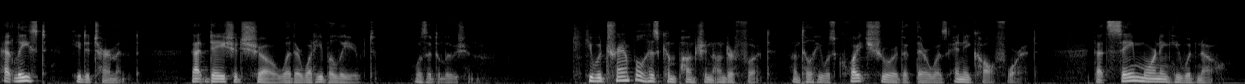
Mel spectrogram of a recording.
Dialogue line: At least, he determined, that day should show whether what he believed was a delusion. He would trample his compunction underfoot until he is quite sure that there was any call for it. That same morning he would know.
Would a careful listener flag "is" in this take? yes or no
yes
